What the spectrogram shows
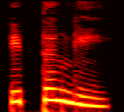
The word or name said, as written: ಇಟ್ಟಂಗಿ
